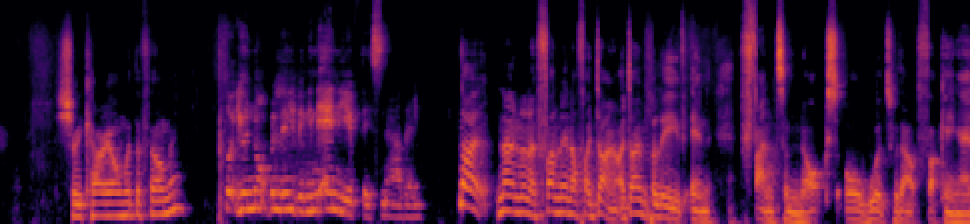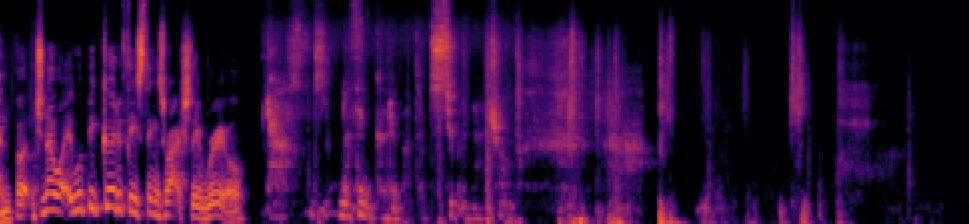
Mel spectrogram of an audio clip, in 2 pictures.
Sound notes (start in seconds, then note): none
